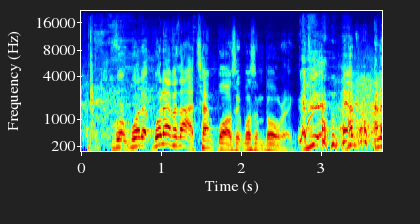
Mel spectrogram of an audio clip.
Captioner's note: laughter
